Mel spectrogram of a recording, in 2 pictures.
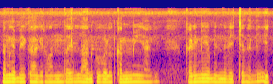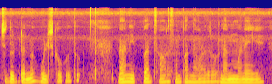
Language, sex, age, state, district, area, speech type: Kannada, male, 18-30, Karnataka, Kolar, rural, spontaneous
